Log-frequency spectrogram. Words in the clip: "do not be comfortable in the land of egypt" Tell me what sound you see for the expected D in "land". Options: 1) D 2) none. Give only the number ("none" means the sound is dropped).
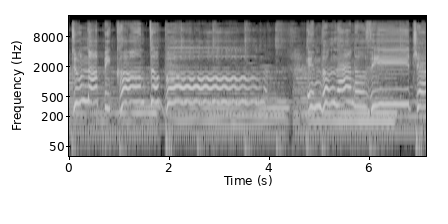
1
